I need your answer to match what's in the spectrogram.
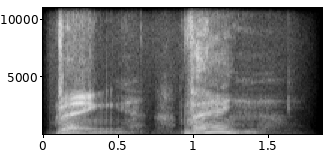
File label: Skill, kr, voices; heroes; Mitra; kings raid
